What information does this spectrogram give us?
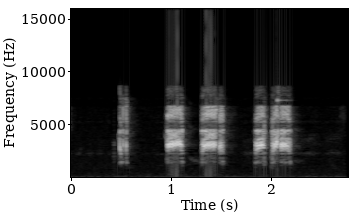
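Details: Black francolin (kala teetar) calling: a harsh, rasping phrase of grating notes, a short first note, then two longer buzzy bursts and a final doubled note, all within about two seconds, with no other sounds.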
